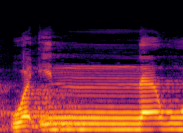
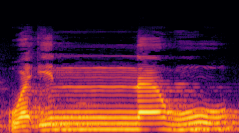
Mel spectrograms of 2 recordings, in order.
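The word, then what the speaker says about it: وإنه: Ya, tadi ada beberapa orang yang baca wa innahu ala, harusnya wa innahu ya, dua harokat. Ada waw kecil di situ, maka dibaca dua harokat.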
